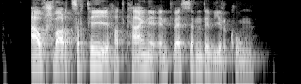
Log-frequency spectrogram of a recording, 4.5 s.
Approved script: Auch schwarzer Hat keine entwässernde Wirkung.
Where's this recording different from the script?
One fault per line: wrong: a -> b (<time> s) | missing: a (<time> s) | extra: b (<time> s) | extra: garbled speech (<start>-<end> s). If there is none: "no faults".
extra: Tee (1.3 s)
